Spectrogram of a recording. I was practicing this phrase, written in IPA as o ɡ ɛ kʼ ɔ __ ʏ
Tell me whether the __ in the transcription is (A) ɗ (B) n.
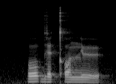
B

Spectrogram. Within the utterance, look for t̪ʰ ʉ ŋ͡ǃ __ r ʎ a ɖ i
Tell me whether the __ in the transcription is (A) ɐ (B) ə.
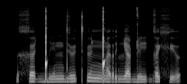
A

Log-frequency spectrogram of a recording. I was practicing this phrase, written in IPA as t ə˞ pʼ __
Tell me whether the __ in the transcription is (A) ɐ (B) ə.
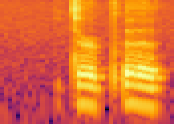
B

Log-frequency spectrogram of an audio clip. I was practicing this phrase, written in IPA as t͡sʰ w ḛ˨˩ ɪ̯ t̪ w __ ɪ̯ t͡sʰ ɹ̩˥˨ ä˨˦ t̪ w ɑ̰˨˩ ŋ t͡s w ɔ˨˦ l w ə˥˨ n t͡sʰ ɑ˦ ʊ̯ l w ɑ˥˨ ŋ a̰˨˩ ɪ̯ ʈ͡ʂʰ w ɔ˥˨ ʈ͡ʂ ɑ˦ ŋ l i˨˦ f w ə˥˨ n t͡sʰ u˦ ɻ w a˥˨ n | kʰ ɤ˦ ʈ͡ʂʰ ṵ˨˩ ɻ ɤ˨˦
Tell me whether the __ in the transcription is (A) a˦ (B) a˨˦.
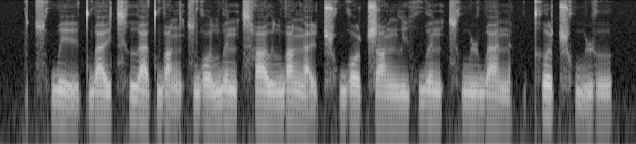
B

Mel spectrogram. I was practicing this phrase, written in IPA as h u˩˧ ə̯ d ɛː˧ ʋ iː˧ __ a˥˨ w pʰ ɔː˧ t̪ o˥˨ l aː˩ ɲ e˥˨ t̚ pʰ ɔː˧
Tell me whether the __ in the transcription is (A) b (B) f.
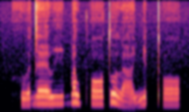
A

